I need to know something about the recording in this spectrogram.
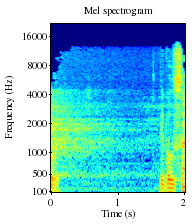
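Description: A tennis ball bounces on a court.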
